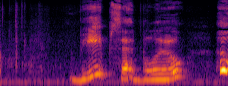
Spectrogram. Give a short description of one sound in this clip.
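A woman reads aloud expressively, close by.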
